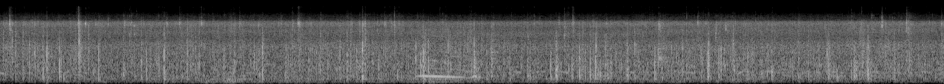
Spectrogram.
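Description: Heavy thunderstorm rain mixed with hail falling on the trees and ground: a steady loud hiss with many sharp ticks of individual hailstones and drops striking.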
